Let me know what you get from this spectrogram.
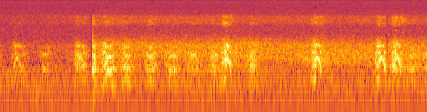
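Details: Two Rottweilers locked for at least three days in a car on a Rennes parking lot, France, one muzzled and one with its snout taped, bark when approached: short stifled, nasal bursts in uneven groups, some doubled, over steady background hum.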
